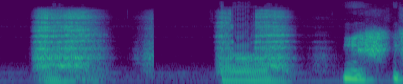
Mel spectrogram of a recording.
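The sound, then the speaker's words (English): Heavy, voiced breathing performed by a voice: two long, drawn-out huffing breaths followed by two short, sharp gasps, fairly loud with no other sounds. “He'll be breathing heavily.”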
